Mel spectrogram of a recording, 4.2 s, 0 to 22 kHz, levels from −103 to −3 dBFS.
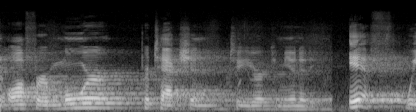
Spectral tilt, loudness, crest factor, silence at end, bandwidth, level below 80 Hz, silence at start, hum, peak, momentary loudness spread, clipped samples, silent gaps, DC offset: -6 dB/octave; -29 LUFS; 20 dB; 0 s; 9 kHz; -68 dBFS; 0 s; none; -10 dBFS; 13 LU; under 0.1%; none; under 0.1%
